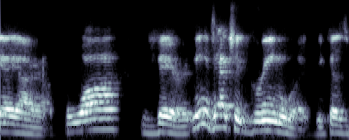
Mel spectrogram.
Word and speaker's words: Boisvert: or college uh but i'm going to phonetically spell it for you so it's b w a v a ir wah ver it means actually greenwood because bear is green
